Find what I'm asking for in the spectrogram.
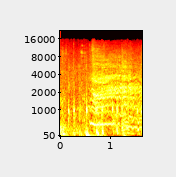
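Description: A horse in a video game gives a loud neigh over the steady clip-clop of its hooves, close up and clear with no voices.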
